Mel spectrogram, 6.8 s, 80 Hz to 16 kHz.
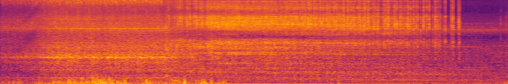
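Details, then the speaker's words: Ford Crown Victoria Police Interceptor (P71) V8 at engine shutdown: runs then winds down with rough rattling and whirring as it stops; odd shutdown noise attributed to the alternator. "but I'm going to turn it off and you guys are going to notice the specific sound that it makes when it turns off so you can see it's not always when you turn it on but as well when you turn it off"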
